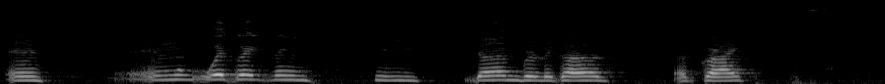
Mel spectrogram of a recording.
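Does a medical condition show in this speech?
Yes: cerebral palsy; from birth.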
